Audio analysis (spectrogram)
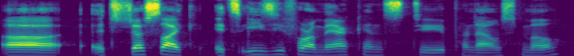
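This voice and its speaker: A young man from Syria whose first language is Arabic, co-hosting a casual podcast chat in a halting way, full of "like" and restarts. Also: medium pitch, steady tone, darkish tone. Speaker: podcast co-host.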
